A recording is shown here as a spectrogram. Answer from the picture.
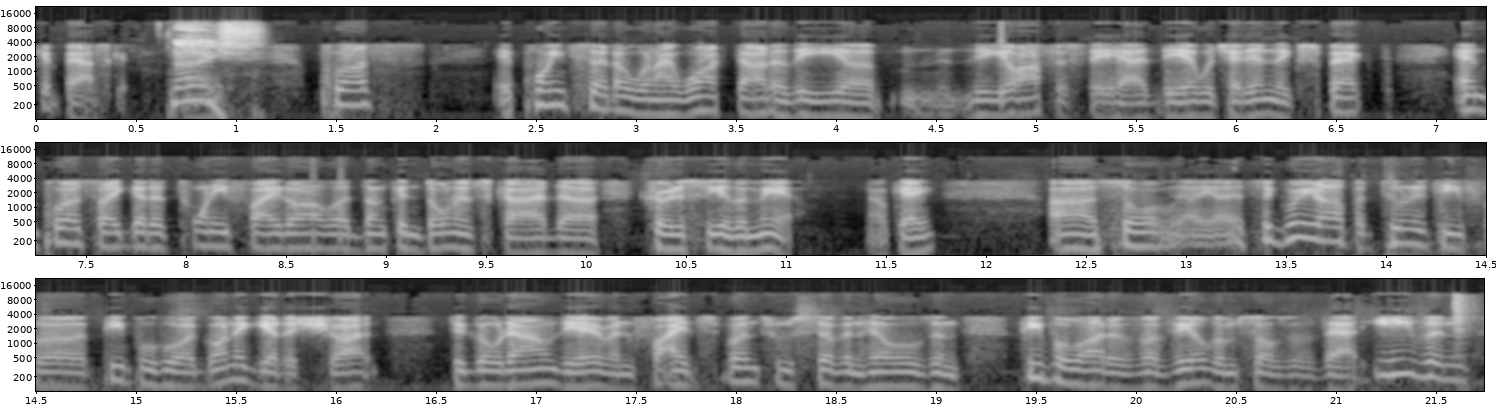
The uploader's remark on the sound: take calls from the audience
